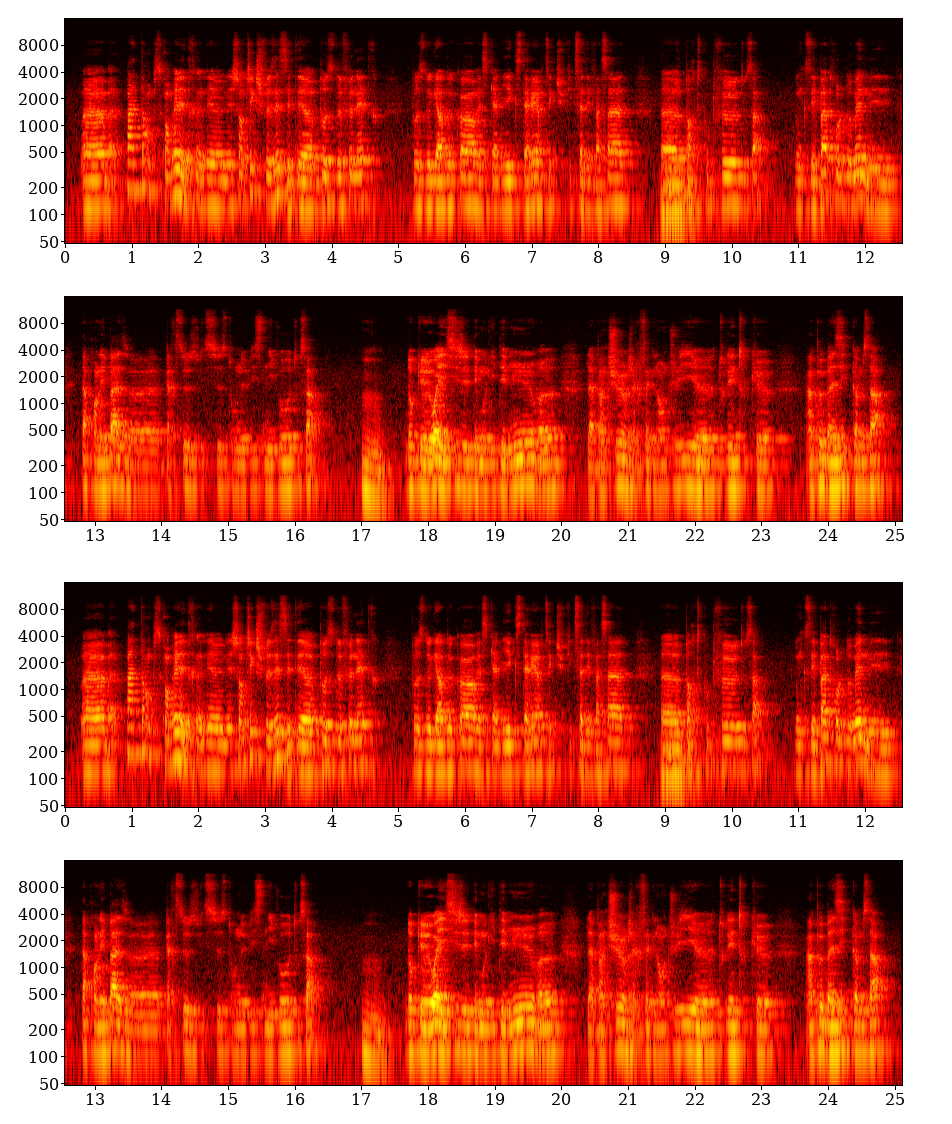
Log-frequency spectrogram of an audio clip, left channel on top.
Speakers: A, on the right; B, on the left.
A: Euh, bah, pas tant, parce qu'en vrai, les, tra- les, les chantiers que je faisais, c'était euh, pose de fenêtre, pose de garde-corps, escalier extérieur, tu sais, que tu fixes à des façades,
B: Ouais,
A: euh,
B: je
A: porte
B: vois.
A: coupe-feu, tout ça. Donc, c'est pas trop le domaine, mais t'apprends les bases, euh, perceuse, visseuse, tournevis, niveau, tout ça.
B: Mhm.
A: Donc, euh, ouais, ici, j'ai démoli des murs, euh, la peinture, j'ai refait de l'enduit, euh, tous les trucs euh, un peu basiques comme ça.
